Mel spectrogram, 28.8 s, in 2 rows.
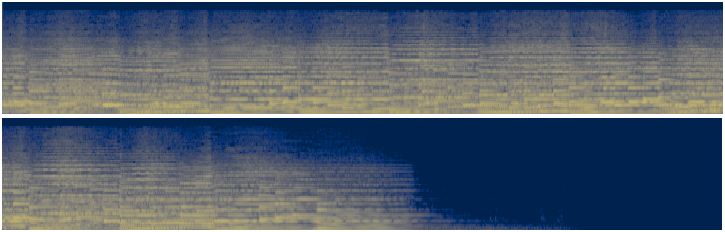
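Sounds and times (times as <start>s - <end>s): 
waltz: 0.0s - 22.7s.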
